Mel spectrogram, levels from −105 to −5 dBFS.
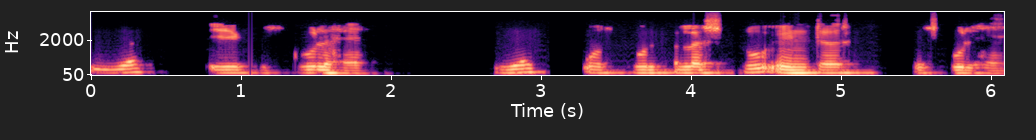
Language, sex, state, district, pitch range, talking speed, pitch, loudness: Hindi, male, Bihar, Jamui, 130-145 Hz, 110 wpm, 140 Hz, -19 LUFS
